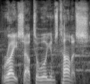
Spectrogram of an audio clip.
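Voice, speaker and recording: A congested man with the flu giving steady play-by-play of a high school girls' basketball game, adding stats and schedule notes. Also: unhurried, gravelly, a little hiss or hum. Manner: steady, informative play-by-play with stat and schedule asides. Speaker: play-by-play announcer. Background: faint gym ambience, ball bouncing.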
